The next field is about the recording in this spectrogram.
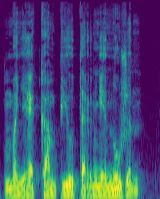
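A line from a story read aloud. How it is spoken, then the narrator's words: Mumbled. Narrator (Russian): пробормотал он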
